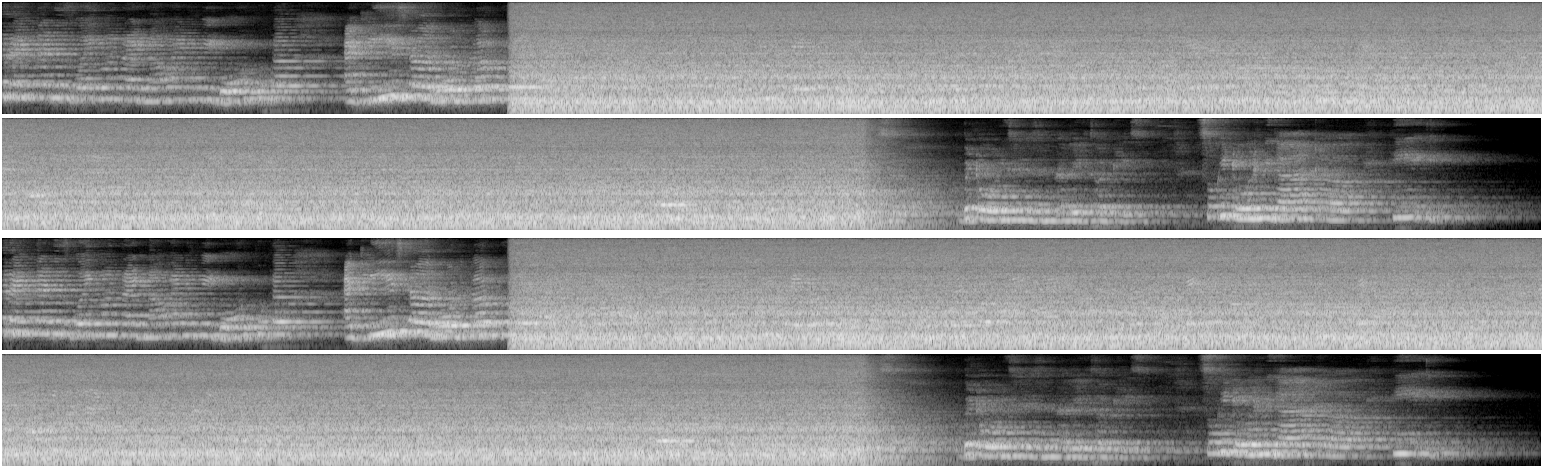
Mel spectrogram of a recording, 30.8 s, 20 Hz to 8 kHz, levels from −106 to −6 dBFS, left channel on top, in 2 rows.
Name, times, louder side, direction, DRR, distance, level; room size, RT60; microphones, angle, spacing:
voice 1, 0.0-3.1 3.4-8.6 9.2-20.1 21.9-22.1, right 1 dB, 65° right, -4 dB, 1.5 m, -29 dB
Bus, 5.1-24.1, equal, ahead, 0.3 m, -20 dB
sound 1, 12.3-18.4, left 4 dB, 30° right, 1.3 m, -39 dB
voice 2, 21.3-21.7 22.0-24.6 24.9-26.8 27.4-29.7, left 1 dB, 55° left, -8 dB, 1.2 m, -30 dB
9.2 x 6.6 x 2.6 m, 2.2 s
head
